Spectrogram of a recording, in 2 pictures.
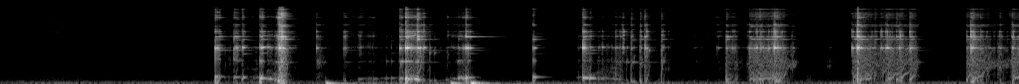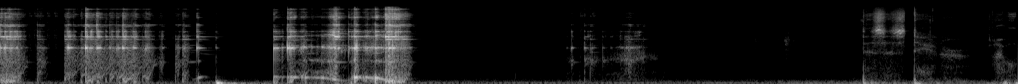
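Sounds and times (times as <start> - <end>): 
glass jar being opened and closed: 2.2 - 14.4, 15.9 - 16.7.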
